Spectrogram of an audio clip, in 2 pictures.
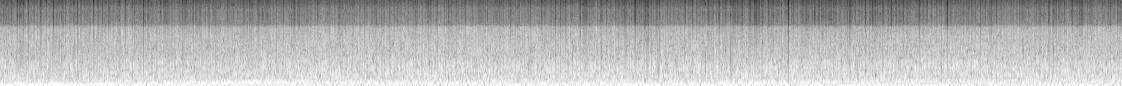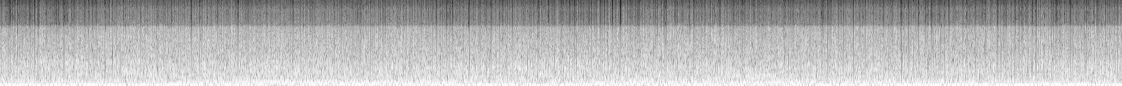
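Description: Ford Model A Speedster's four-cylinder engine running at racing speed, heard from the open cockpit, loud and distorted, its note rising and falling every few seconds as the throttle comes on and off.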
